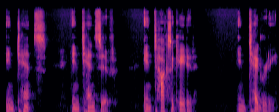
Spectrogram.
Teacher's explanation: The stress is after the NT in these words. So we pronounce a T as a pure T.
